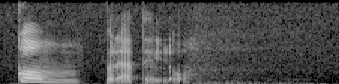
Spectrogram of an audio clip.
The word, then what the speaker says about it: cómpratelo: Y vamos con el último ejemplo, que dice cómpratelo. Cómpratelo. ¿Dónde estamos cargando la voz? En com. Por lo tanto, en la anterior a la antepenúltima sílaba, podemos decir que esta es una palabra sobresdrújula.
